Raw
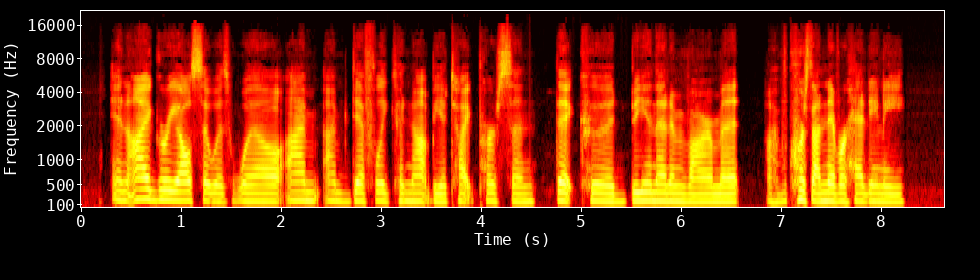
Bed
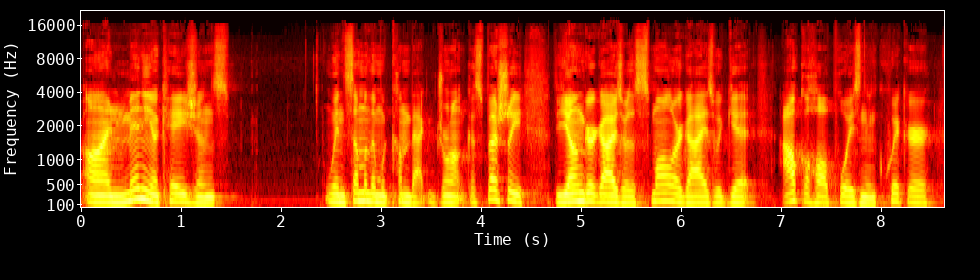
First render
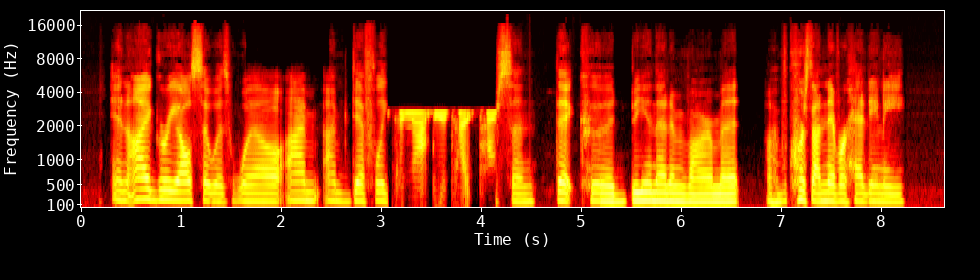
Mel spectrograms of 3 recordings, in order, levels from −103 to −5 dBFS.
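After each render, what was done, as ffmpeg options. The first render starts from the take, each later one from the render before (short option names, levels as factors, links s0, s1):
-filter_complex "[0:a]asettb=1/sr,asplit=3[s0][s1][s2];[s0]atrim=end=1.644[s3];[s1]atrim=start=1.64:end=2.48,asetpts=PTS-STARTPTS,afade=t=in:d=0.004:c=qsin,afade=t=out:st=0.836:d=0.004:c=qsin,lowpass=f=4600:w=0.5412,lowpass=f=4600:w=1.3066[s4];[s2]atrim=start=2.476[s5];[s3][s4]acrossfade=d=0.004:c1=hsin:c2=qsin[s6];[s6][s5]acrossfade=d=0.004:c1=qsin:c2=hsin,asettb=1/sr,asplit=3[s7][s8][s9];[s7]atrim=end=3.064[s10];[s8]atrim=start=3.06:end=4.15,asetpts=PTS-STARTPTS,afade=t=in:d=0.004:c=qsin,afade=t=out:st=1.086:d=0.004:c=qsin,lowpass=f=2400:t=q:w=0.5098,lowpass=f=2400:t=q:w=0.6013,lowpass=f=2400:t=q:w=0.9,lowpass=f=2400:t=q:w=2.563,afreqshift=-2800[s11];[s9]atrim=start=4.146[s12];[s10][s11]acrossfade=d=0.004:c1=hsin:c2=qsin[s13];[s13][s12]acrossfade=d=0.004:c1=qsin:c2=hsin,asettb=1/sr,asplit=3[s14][s15][s16];[s14]atrim=end=5.194[s17];[s15]atrim=start=5.19:end=7,asetpts=PTS-STARTPTS,afade=t=in:d=0.004:c=qsin,afade=t=out:st=1.806:d=0.004:c=qsin,tiltshelf=f=820:g=6.5[s18];[s16]atrim=start=6.996[s19];[s17][s18]acrossfade=d=0.004:c1=hsin:c2=qsin[s20];[s20][s19]acrossfade=d=0.004:c1=qsin:c2=hsin"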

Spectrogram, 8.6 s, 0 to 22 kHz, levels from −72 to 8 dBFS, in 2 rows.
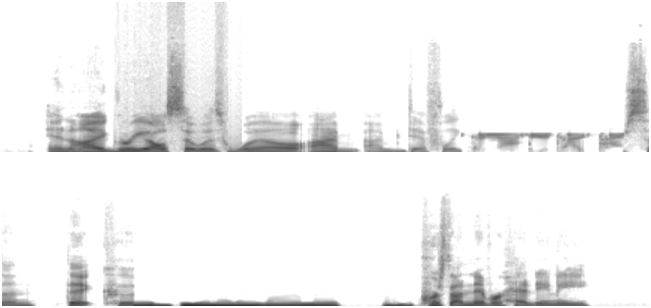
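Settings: -filter_complex "[0:a]asettb=1/sr,asplit=3[s0][s1][s2];[s0]atrim=end=0.744[s3];[s1]atrim=start=0.74:end=1.6,asetpts=PTS-STARTPTS,afade=t=in:d=0.004:c=qsin,afade=t=out:st=0.856:d=0.004:c=qsin,aeval=exprs='val(0)+0.5*0.02*sgn(val(0))':c=same[s4];[s2]atrim=start=1.596[s5];[s3][s4]acrossfade=d=0.004:c1=hsin:c2=qsin[s6];[s6][s5]acrossfade=d=0.004:c1=qsin:c2=hsin,asettb=1/sr,asplit=3[s7][s8][s9];[s7]atrim=end=2.234[s10];[s8]atrim=start=2.23:end=4.18,asetpts=PTS-STARTPTS,afade=t=in:d=0.004:c=qsin,afade=t=out:st=1.946:d=0.004:c=qsin,acompressor=threshold=0.0224:ratio=4:attack=3.2:release=140:knee=1:detection=peak[s11];[s9]atrim=start=4.176[s12];[s10][s11]acrossfade=d=0.004:c1=hsin:c2=qsin[s13];[s13][s12]acrossfade=d=0.004:c1=qsin:c2=hsin,asettb=1/sr,asplit=3[s14][s15][s16];[s14]atrim=end=5.194[s17];[s15]atrim=start=5.19:end=7.12,asetpts=PTS-STARTPTS,afade=t=in:d=0.004:c=qsin,afade=t=out:st=1.926:d=0.004:c=qsin,lowpass=f=220:t=q:w=2.4[s18];[s16]atrim=start=7.116[s19];[s17][s18]acrossfade=d=0.004:c1=hsin:c2=qsin[s20];[s20][s19]acrossfade=d=0.004:c1=qsin:c2=hsin"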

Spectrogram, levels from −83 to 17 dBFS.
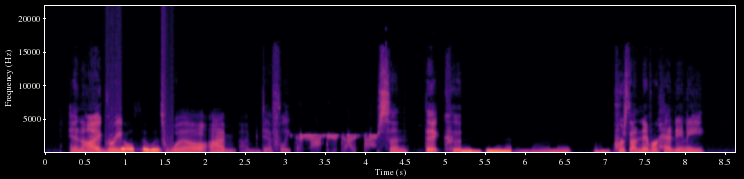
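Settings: -filter_complex "[0:a]asplit=3[s0][s1][s2];[s0]afade=t=out:st=0.94:d=0.02[s3];[s1]lowpass=f=510:t=q:w=4.1,afade=t=in:st=0.94:d=0.02,afade=t=out:st=1.44:d=0.02[s4];[s2]afade=t=in:st=1.44:d=0.02[s5];[s3][s4][s5]amix=inputs=3:normalize=0,asplit=3[s6][s7][s8];[s6]atrim=end=2.39,asetpts=PTS-STARTPTS,afade=t=out:st=2.386:d=0.004:c=hsin:silence=0.0944061[s9];[s7]atrim=start=2.39:end=5.82,asetpts=PTS-STARTPTS,afade=t=in:d=0.61:c=qsin:silence=0.0944061,afade=t=out:st=3.426:d=0.004:c=hsin[s10];[s8]atrim=start=5.82,asetpts=PTS-STARTPTS,afade=t=in:d=2.09[s11];[s9][s10][s11]concat=n=3:v=0:a=1"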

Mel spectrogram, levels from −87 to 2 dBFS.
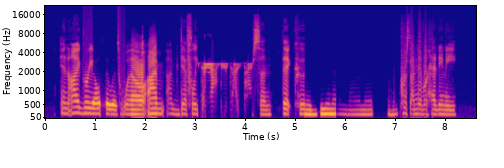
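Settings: -filter_complex "[0:a]asettb=1/sr,asplit=3[s0][s1][s2];[s0]atrim=end=1.724[s3];[s1]atrim=start=1.72:end=3.37,asetpts=PTS-STARTPTS,afade=t=in:d=0.004:c=qsin,afade=t=out:st=1.646:d=0.004:c=qsin,aeval=exprs='0.355*sin(PI/2*2.24*val(0)/0.355)':c=same[s4];[s2]atrim=start=3.366[s5];[s3][s4]acrossfade=d=0.004:c1=hsin:c2=qsin[s6];[s6][s5]acrossfade=d=0.004:c1=qsin:c2=hsin,asettb=1/sr,asplit=3[s7][s8][s9];[s7]atrim=end=6.974[s10];[s8]atrim=start=6.97:end=7.77,asetpts=PTS-STARTPTS,afade=t=in:d=0.004:c=qsin,afade=t=out:st=0.796:d=0.004:c=qsin,volume=18.8,asoftclip=hard,volume=0.0531[s11];[s9]atrim=start=7.766[s12];[s10][s11]acrossfade=d=0.004:c1=hsin:c2=qsin[s13];[s13][s12]acrossfade=d=0.004:c1=qsin:c2=hsin"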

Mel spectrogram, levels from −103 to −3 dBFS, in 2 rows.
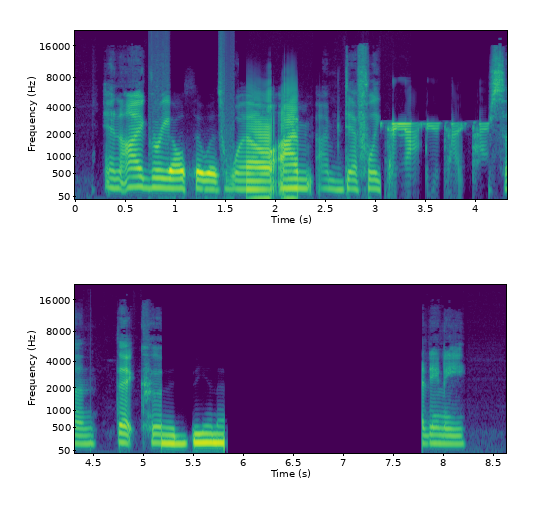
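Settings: -filter_complex "[0:a]asplit=3[s0][s1][s2];[s0]atrim=end=5.85,asetpts=PTS-STARTPTS,afade=t=out:st=5.846:d=0.004:c=hsin[s3];[s1]atrim=start=5.85:end=7.8,asetpts=PTS-STARTPTS,volume=0[s4];[s2]atrim=start=7.8,asetpts=PTS-STARTPTS,afade=t=in:d=0.004:c=hsin[s5];[s3][s4][s5]concat=n=3:v=0:a=1"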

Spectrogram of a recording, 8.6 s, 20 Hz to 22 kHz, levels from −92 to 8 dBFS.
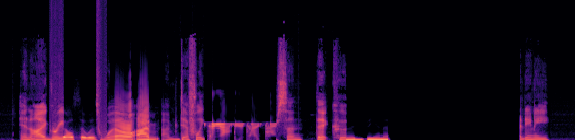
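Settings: -af "equalizer=f=450:t=o:w=1.2:g=-8.5"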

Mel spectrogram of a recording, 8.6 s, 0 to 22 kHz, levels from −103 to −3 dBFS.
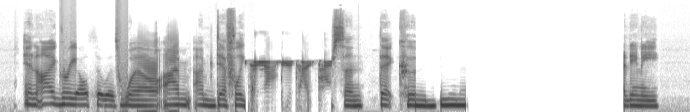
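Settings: -af "alimiter=limit=0.133:level=0:latency=1:release=182,acompressor=threshold=0.0316:ratio=6"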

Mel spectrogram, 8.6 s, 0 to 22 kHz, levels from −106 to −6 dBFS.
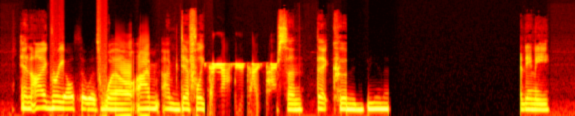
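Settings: -af "volume=3.35"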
